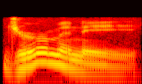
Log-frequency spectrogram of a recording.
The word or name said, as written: Germany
